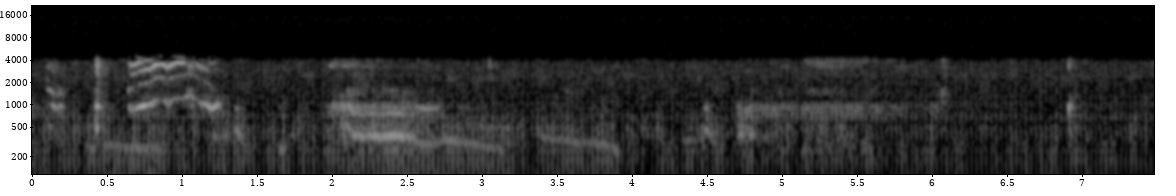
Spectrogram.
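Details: Red fox mother at a den in the Netherlands on 30 March 2014, making soft comforting sounds to suckling pups; quiet murmured calls with a few high squeals near the start and low wavering tones through the middle.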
